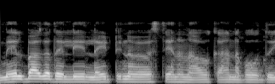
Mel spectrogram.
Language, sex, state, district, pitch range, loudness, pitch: Kannada, male, Karnataka, Koppal, 110-125 Hz, -15 LUFS, 115 Hz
